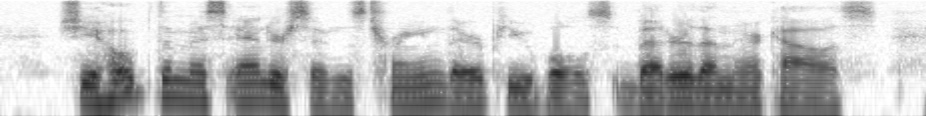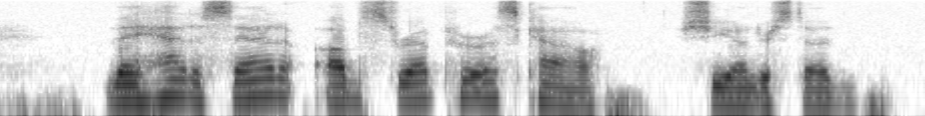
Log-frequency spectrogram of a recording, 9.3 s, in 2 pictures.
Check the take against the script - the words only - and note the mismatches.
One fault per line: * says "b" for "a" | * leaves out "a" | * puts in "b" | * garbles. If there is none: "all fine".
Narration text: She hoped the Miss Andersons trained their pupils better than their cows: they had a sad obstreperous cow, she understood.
all fine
